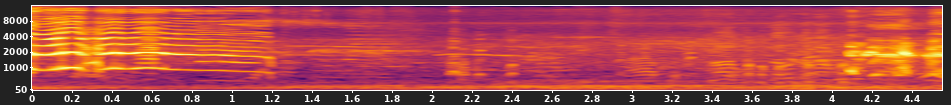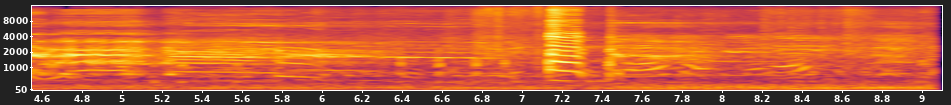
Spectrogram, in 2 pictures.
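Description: A gray green-legged bull stag rooster crows in repeated bursts, with more crowing and clucking from other fowl around it, close and loud amid background chatter.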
